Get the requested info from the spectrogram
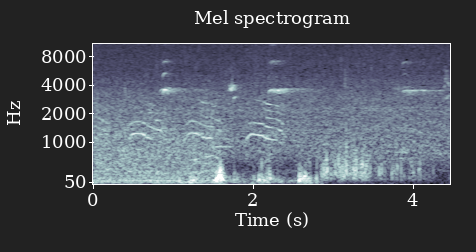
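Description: Small birds chirping in short, repeated arching calls, over a low rumble that dies away about three seconds in. A single thump about one and a half seconds in is the loudest sound.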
